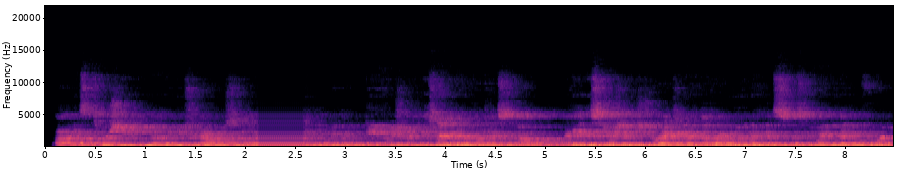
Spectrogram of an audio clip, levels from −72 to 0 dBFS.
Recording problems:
room echo; strong; dies away in 3 s
off-mic speech; far
wrong speed, natural pitch; too fast; 1.7 times normal speed
audio freezing; at 2 s

